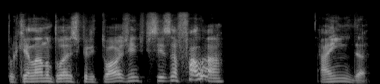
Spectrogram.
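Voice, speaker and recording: A middle-aged man giving a relaxed spiritual talk, speaking conversationally and often tagging his sentences with quick questions. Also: a little high, gravelly, dry recording, studio quality. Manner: conversational, frequent "né?" tag questions. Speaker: spiritual teacher.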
